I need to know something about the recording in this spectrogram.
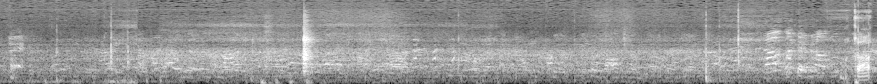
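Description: Spectators' and players' voices chattering and calling out around a soccer pitch during play, with one sharp knock about four seconds in.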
